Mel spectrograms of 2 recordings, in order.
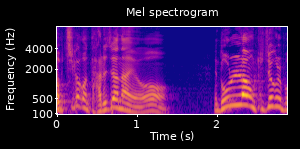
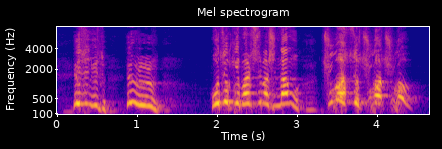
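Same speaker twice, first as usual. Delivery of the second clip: very high, loud, excited put-on astonished cry; 9 semitones higher, 6 dB louder than usual. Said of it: "나 베드로가 한번 대볼게요. ... 막 이랬을 것 같아".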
